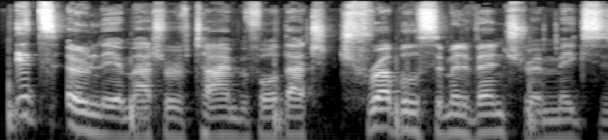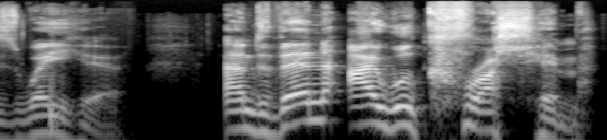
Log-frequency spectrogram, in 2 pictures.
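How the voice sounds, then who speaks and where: A man acts out a pompous sorcerer villain of noble birth for an audio drama. His mid-pitched delivery is highly animated, theatrical and gloating, with menace under the grandeur. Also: moderate pace, background noise, close to an everyday voice. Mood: gloating, menacing. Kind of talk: audio roleplay acting.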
